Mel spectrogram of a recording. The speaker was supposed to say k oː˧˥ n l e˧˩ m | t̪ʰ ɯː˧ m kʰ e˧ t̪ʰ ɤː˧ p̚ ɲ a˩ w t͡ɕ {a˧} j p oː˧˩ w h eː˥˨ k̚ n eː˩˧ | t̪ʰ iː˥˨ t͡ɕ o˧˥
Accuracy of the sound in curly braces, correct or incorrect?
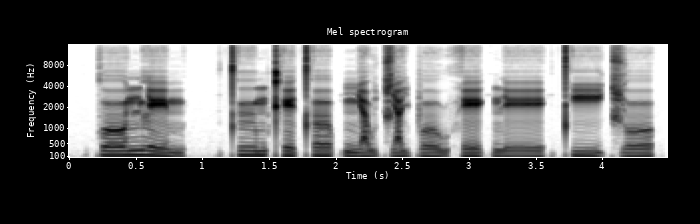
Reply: incorrect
